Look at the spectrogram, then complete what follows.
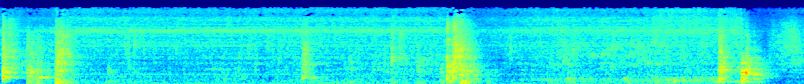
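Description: Beaten eggs sizzling in a hot frying pan, a steady hiss, with a few brief louder knocks.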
